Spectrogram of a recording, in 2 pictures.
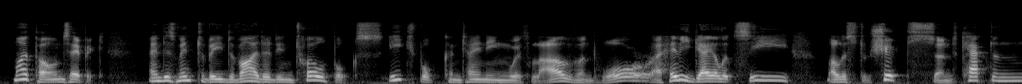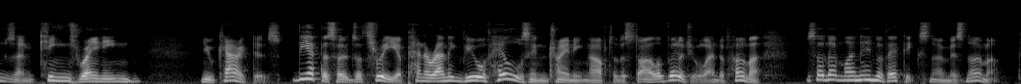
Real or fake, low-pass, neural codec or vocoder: fake; 7.2 kHz; autoencoder, 48 kHz, 32 numbers a frame, DAC-VAE, trained on Japanese speech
